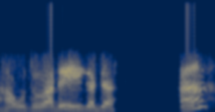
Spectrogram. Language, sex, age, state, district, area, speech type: Kannada, female, 60+, Karnataka, Udupi, rural, conversation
